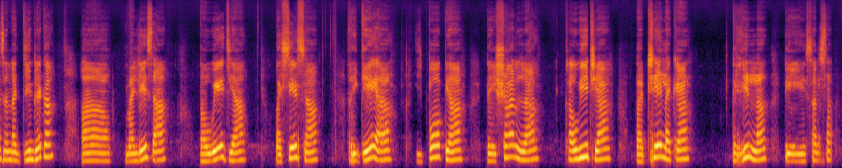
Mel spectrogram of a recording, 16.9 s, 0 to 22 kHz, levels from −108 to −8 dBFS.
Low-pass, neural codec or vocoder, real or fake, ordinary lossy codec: none; codec, 44.1 kHz, 3.4 kbps, Pupu-Codec; fake; none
